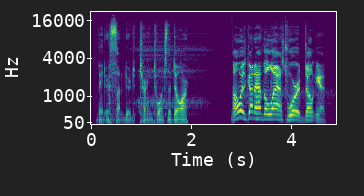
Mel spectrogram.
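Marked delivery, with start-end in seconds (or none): 2.8-4.6 very high, booming, bellowing. Solo calls after Vader as he walks away, bellowing after him. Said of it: "Solo bellowed after him".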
